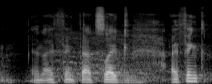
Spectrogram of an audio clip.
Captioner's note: audience laughs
